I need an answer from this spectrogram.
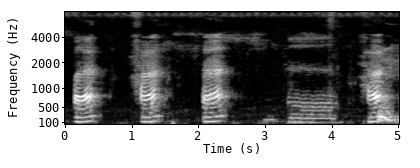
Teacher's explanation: Hamas itu mengalirnya banyak nafas.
